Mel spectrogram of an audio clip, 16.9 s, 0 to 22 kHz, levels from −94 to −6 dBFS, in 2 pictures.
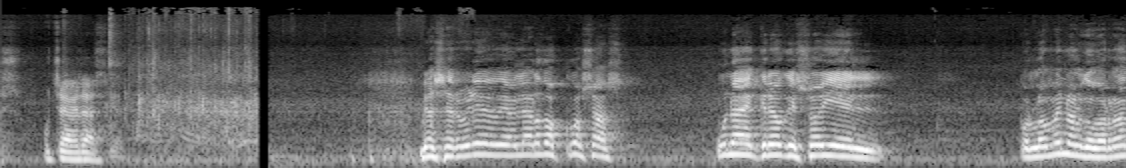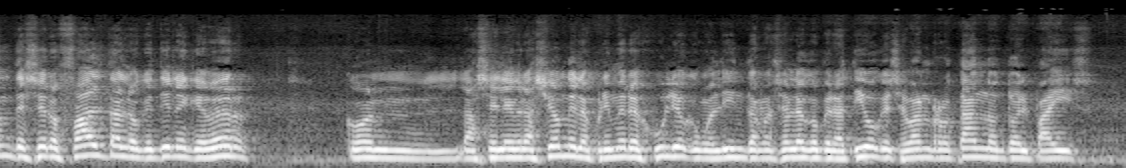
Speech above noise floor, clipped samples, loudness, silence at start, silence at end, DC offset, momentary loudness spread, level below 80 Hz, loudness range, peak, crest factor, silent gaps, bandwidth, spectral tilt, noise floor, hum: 30 dB; under 0.1%; -12 LUFS; 0 s; 0.1 s; under 0.1%; 16 LU; -52 dBFS; 5 LU; 0 dBFS; 12 dB; 1.95-1.99 s; 18 kHz; -7 dB/octave; -42 dBFS; none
